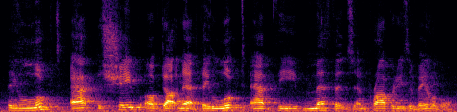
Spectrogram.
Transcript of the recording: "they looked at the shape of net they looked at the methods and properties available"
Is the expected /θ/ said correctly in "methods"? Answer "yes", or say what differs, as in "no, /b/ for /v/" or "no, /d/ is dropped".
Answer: yes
